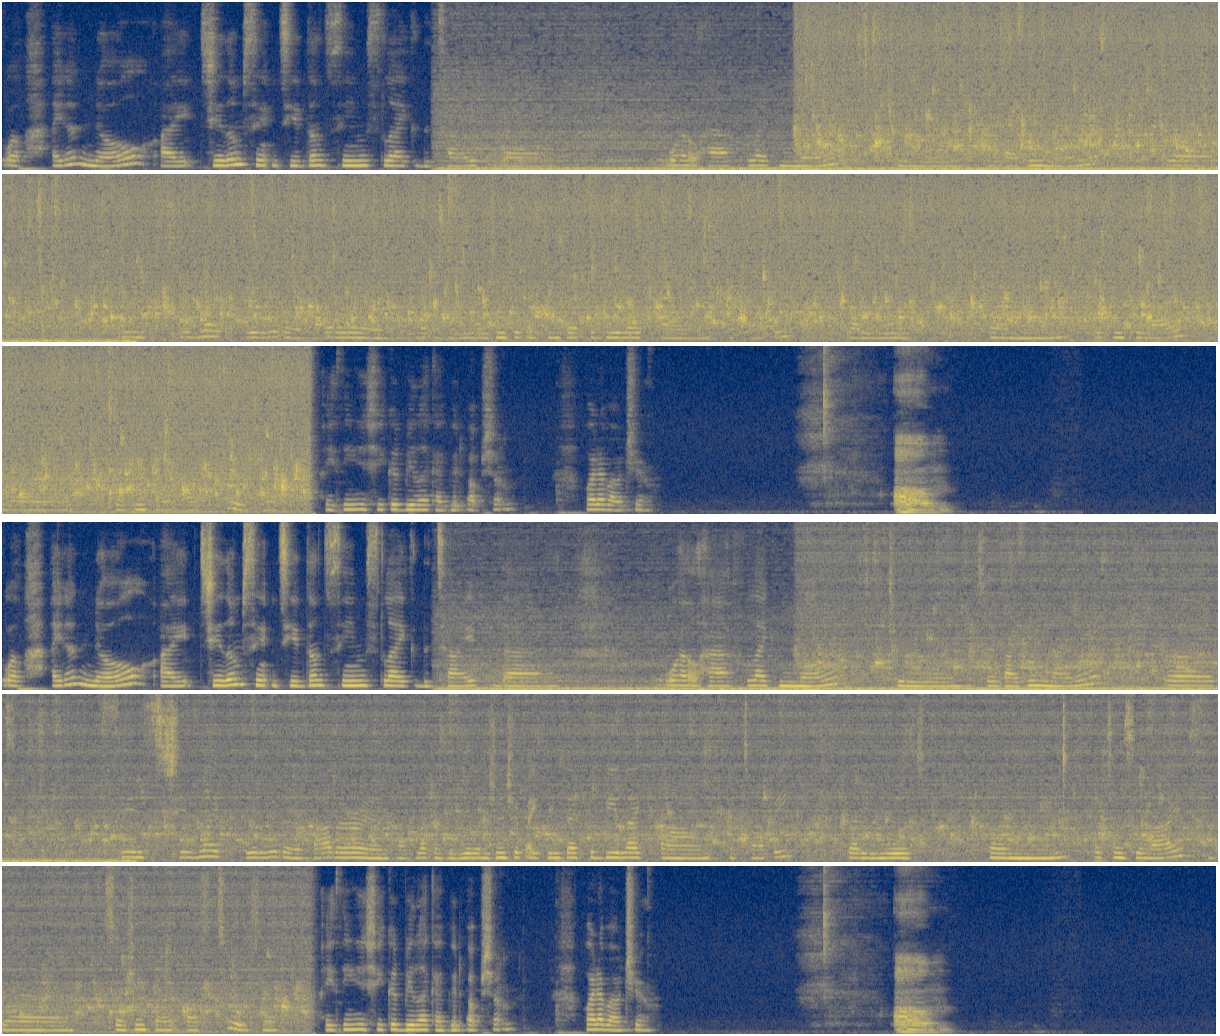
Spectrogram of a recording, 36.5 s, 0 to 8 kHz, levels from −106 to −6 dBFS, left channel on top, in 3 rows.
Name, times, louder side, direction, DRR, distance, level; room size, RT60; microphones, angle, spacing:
voice 1, 0.0-8.5 8.9-12.8 13.1-21.7 22.0-29.5 29.9-30.9, right 5 dB, 85° right, 0.4 m, -27 dB
sound 1, 4.3-13.5, equal, 45° left, 0.8 m, -27 dB
sound 2, 7.9-27.4, left 7 dB, 65° left, 0.3 m, -25 dB
voice 2, 32.3-33.8, left 1 dB, 5° left, 0.5 m, -27 dB
2.4 x 2.3 x 2.3 m
head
